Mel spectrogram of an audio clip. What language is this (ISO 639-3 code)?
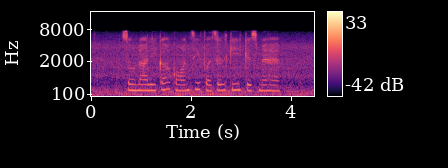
hin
